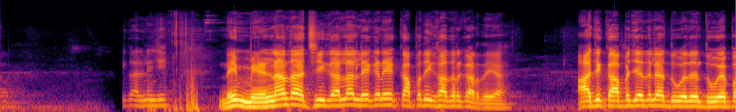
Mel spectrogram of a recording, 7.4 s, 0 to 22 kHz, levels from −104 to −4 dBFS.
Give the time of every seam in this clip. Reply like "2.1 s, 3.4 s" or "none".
1.3 s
